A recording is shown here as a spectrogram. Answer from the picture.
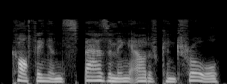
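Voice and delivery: usual speaking voice

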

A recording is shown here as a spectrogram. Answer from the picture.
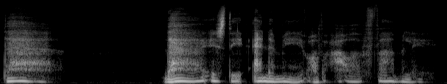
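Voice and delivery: hushed, secret whisper. A narrator's reading. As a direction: whisper it barely audible. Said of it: "whispered so softly he could barely hear her".

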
